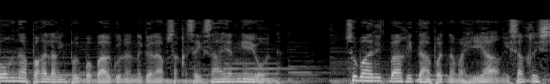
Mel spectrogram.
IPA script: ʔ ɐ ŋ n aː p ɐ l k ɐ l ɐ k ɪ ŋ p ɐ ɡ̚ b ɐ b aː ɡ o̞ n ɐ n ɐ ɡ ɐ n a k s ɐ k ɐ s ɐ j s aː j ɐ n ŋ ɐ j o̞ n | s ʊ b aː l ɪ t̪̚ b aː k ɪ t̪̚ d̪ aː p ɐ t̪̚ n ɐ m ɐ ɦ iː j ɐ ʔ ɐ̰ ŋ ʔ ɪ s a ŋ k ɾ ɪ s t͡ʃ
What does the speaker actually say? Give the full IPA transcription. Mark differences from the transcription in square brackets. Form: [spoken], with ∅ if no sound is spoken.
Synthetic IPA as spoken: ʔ ɐ ŋ n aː p ɐ [∅] k ɐ l ɐ k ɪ ŋ p ɐ ɡ̚ b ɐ b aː ɡ o̞ n ɐ n ɐ ɡ ɐ n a [p] s ɐ k ɐ s ɐ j s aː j ɐ n ŋ ɐ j o̞ n | s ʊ b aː l ɪ t̪̚ b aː k ɪ t̪̚ d̪ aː p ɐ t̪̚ n ɐ m ɐ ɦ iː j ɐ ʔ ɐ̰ ŋ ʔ ɪ s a ŋ k ɾ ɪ s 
